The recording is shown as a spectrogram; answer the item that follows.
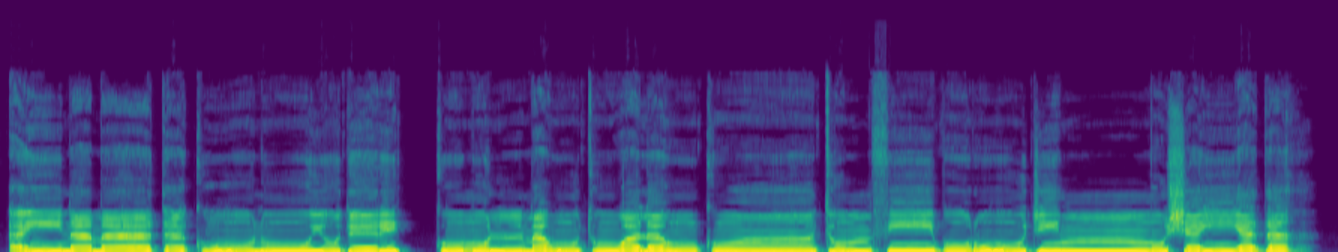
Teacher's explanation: the kaf will not be pronounced at all because it will be completely merged with the kaf that comes after it. That's why the kaf after it is doubled or has shadda.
